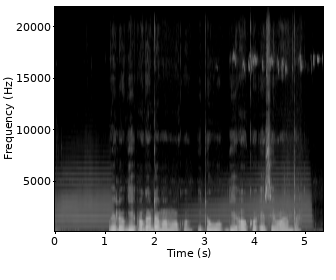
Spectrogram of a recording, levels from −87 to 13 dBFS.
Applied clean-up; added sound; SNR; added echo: none; Trumpet + Sliding door; 20 dB; none.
